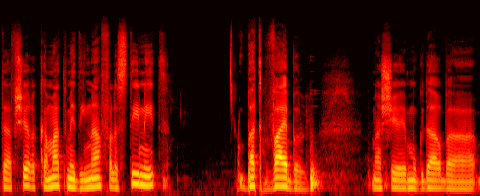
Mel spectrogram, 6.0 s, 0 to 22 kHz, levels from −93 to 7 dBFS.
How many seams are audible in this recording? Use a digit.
1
